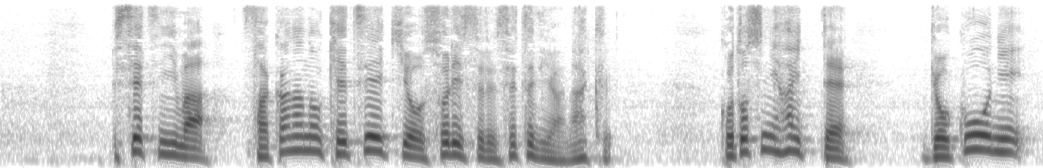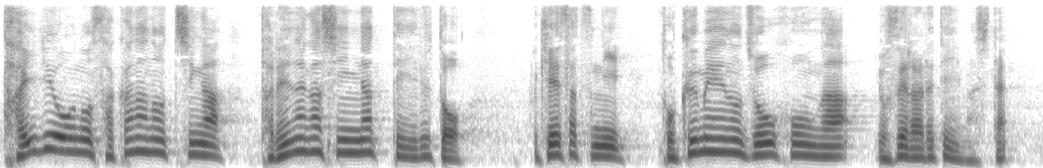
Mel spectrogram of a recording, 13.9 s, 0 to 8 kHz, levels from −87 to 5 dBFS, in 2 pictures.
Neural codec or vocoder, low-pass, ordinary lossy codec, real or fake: none; 7.2 kHz; none; real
